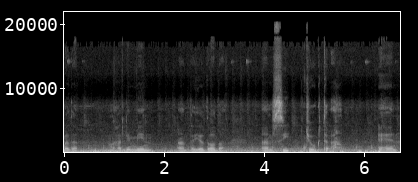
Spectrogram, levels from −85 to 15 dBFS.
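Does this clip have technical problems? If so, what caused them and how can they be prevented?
No, this clip has no technical problems, so there is nothing to explain or prevent.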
